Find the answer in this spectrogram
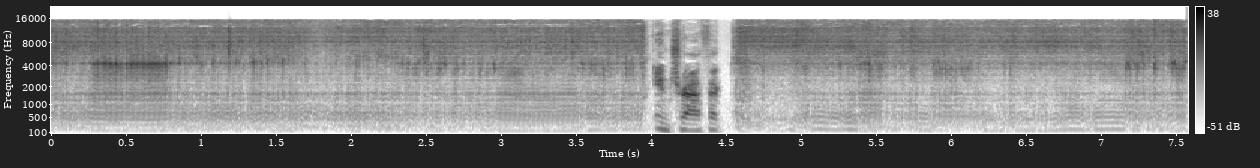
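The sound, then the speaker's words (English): A voice briefly blows a loud, sputtering raspberry imitating a fart, one short burst of about half a second, with talking before and after over steady background noise. “Let's make fart noises.”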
